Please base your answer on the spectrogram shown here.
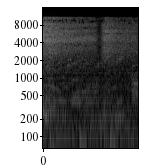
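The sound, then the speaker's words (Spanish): Nasal inhalation with the mouth closed during a breathing exercise: a long, steady hissing draw of air through the nose, briefly interrupted near the middle before continuing. “Cierra la boca, cierra la boca. Y respiro, más. Más.”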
